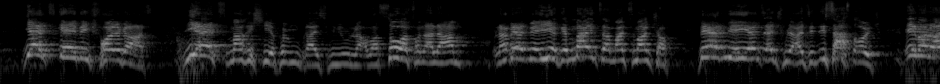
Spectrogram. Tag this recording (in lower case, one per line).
speech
